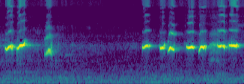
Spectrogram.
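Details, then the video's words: A cockatiel sings two quick slurred whistles, falls silent for over a second, then delivers a brisk series of about eight clear, evenly pitched whistled notes in quick succession. "Cute Cockatiel singing and sound"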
